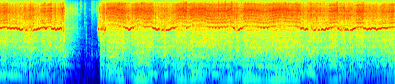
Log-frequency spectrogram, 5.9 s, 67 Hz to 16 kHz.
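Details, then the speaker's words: Litheli U20 cordless drill boring oak with a sharp 68 mm Forstner bit, no kickback control: high steady whine under heavy load cuts out for half a second, then restarts; overload cut-out tripping. "Er hat ein paar Mal abgeschalten, aber ich muss ehrlich zugeben, das ist ein 68er Forstnerbohrer und das ist Eiche."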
